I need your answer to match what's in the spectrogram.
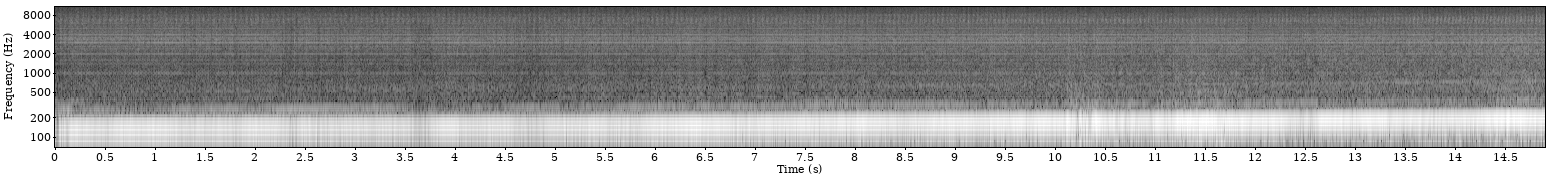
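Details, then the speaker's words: Multi-fan unit, previously returned for a broken fan blade: steady low droning hum whose pitch creeps upward as the fans run, with growing noise and shaking in the hand; owner suspects a bearing starting to hum, not confirmed. "I don't know if you guys can hear it but there's a weird noise I'm assuming it's the bearing not starting to hum kind of a deep"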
